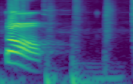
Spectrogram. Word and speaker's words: talk: एक और एग्जाम्पल मैं आपको यहाँ पर देती हूँ, टॉक, टॉक, TALK, टॉक। तो टॉक में हमारे पास K से पहले L है तो L हमेशा साइलेंट होता है।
